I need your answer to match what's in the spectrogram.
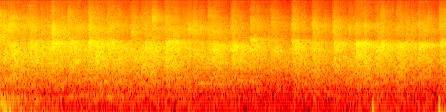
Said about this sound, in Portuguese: Você pode aplaudir ao Senhor por isso?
